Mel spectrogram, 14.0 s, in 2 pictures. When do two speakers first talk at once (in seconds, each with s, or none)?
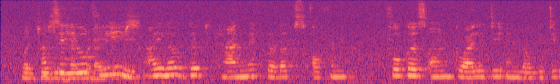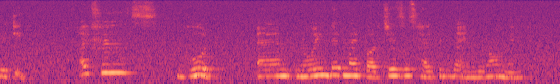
0.5 s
